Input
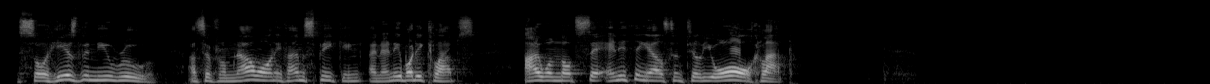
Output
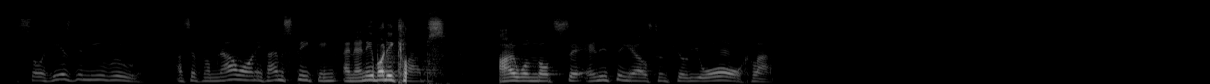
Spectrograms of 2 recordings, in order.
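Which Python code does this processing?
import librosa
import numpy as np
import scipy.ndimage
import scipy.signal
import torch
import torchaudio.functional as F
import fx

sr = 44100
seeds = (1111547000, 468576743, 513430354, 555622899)

y = fx.doppler_pass(x, sr, speed_mps=24, closest_m=2.5, pass_at_s=4.15)
y = fx.gate_flip(y, sr, shuts_db=-24.0, range_db=-28)
y = F.gain(torch.from_numpy(y), 8.0).numpy()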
